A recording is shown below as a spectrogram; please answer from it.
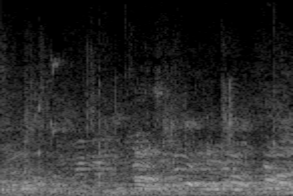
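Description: Futsal game in a sports hall: children on court and spectators shouting and calling over one another, with the ball knocking on the hard floor, all in the hall's reverberation.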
